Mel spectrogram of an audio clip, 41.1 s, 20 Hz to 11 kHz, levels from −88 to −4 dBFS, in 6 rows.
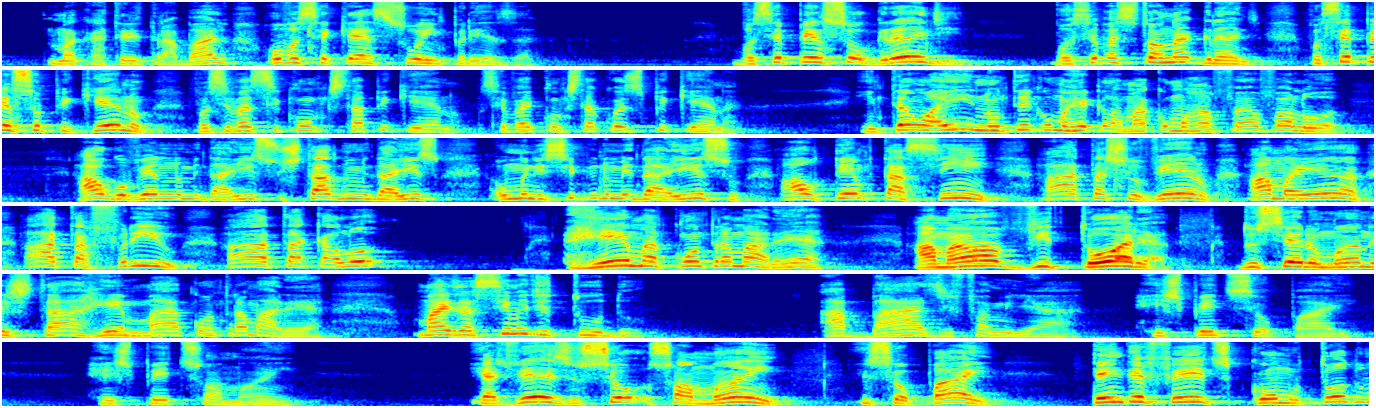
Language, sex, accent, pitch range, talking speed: Portuguese, male, Brazilian, 180-235 Hz, 170 wpm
